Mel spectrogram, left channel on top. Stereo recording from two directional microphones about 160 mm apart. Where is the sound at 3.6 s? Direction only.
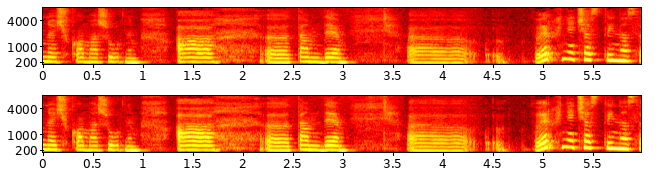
30° right (ahead or behind).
